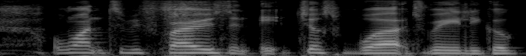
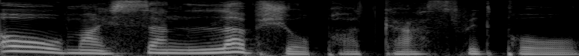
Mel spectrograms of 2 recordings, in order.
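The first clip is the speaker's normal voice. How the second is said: put-on slow, drawn-out, very posh old-lady voice. Retelling a stranger at a lift who recognised them: imitating a posh woman. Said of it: "She was very posh".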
